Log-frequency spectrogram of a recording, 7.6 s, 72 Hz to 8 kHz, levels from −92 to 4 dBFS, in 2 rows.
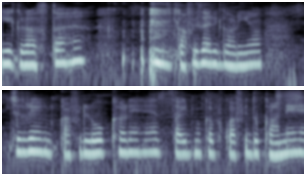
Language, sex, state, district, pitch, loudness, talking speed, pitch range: Hindi, female, Odisha, Sambalpur, 245 Hz, -19 LUFS, 145 wpm, 230-255 Hz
